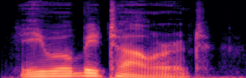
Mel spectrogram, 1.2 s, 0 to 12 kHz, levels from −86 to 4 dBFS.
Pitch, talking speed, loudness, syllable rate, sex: 90 Hz, 195 wpm, -16 LUFS, 6.1 syllables/s, male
